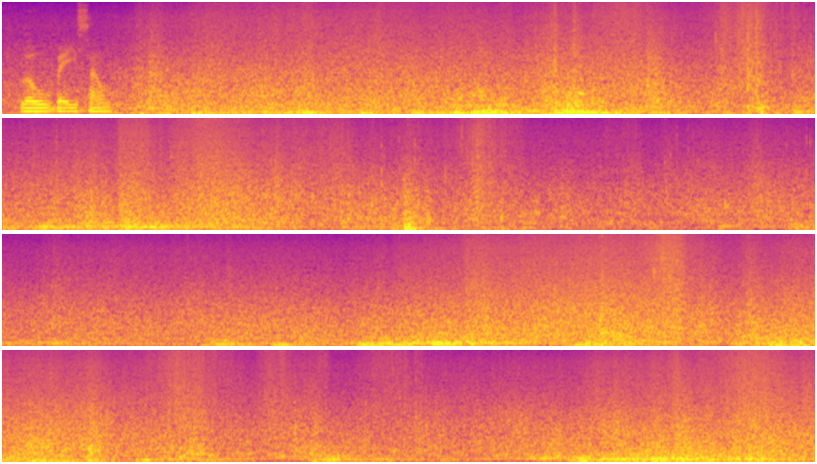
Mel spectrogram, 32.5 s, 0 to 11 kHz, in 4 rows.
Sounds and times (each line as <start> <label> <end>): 0.0 water coming from the waves 32.5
